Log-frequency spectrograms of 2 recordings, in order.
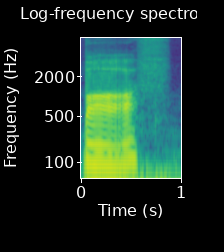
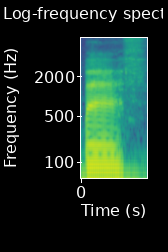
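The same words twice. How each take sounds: First: The vowel is a back 'ah' sound. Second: The vowel is a long front 'a' sound. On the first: "they don't make it bath" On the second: "they have this ae vowel, so but they lengthen it"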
